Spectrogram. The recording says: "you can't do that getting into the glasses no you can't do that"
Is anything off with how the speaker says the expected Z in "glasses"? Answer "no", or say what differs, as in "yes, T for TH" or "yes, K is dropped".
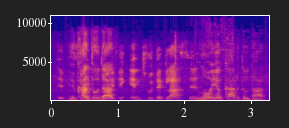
yes, Z is dropped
